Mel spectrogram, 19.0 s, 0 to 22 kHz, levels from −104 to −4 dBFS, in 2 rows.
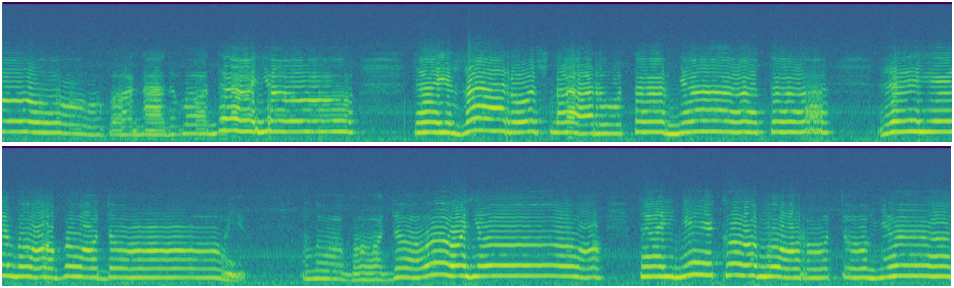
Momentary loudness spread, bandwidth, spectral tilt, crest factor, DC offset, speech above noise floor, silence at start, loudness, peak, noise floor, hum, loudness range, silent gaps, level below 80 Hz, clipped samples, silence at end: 9 LU; over 20 kHz; -6 dB/octave; 16 dB; under 0.1%; 21 dB; 0 s; -16 LUFS; 0 dBFS; -37 dBFS; none; 3 LU; none; -44 dBFS; under 0.1%; 0 s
